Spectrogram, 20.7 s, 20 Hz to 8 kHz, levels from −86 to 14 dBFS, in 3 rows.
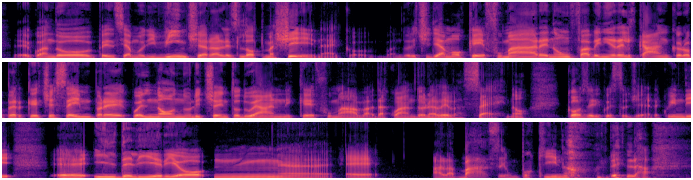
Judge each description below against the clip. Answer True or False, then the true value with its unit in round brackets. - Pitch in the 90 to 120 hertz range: True (100 Hz)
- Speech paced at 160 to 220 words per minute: False (140 wpm)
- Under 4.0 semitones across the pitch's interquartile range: False (4.4 semitones)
